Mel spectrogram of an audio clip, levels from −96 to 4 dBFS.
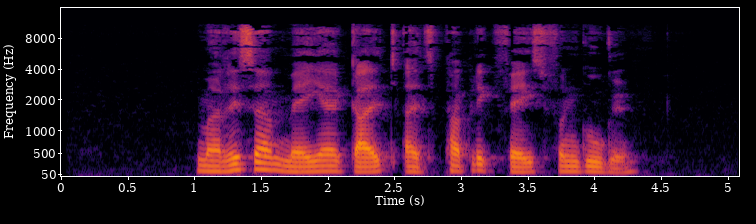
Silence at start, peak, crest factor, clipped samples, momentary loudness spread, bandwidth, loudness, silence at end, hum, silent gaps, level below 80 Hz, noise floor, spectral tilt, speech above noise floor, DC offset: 1 s; -8 dBFS; 20 dB; under 0.1%; 8 LU; 11.5 kHz; -26 LUFS; 0.8 s; none; none; -56 dBFS; -76 dBFS; -5.5 dB/octave; 51 dB; under 0.1%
